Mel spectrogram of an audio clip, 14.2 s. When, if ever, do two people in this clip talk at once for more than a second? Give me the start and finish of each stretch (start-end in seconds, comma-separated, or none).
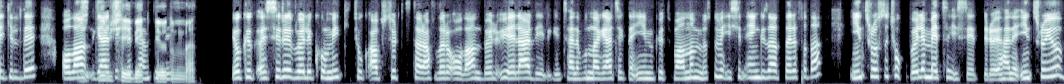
1.0-2.3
